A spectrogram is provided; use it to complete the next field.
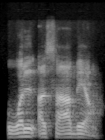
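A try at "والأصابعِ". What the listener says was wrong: نہیں، آخر میں کیا پڑھنا ہے؟ وقف نہیں کرنا.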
